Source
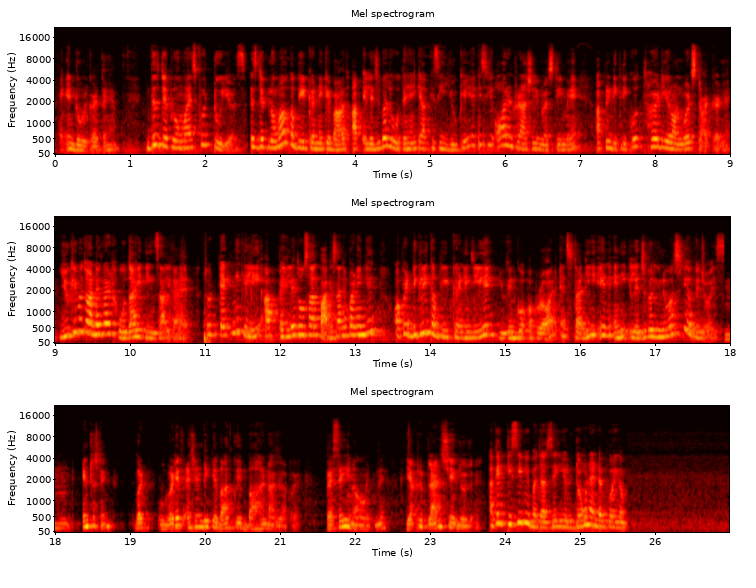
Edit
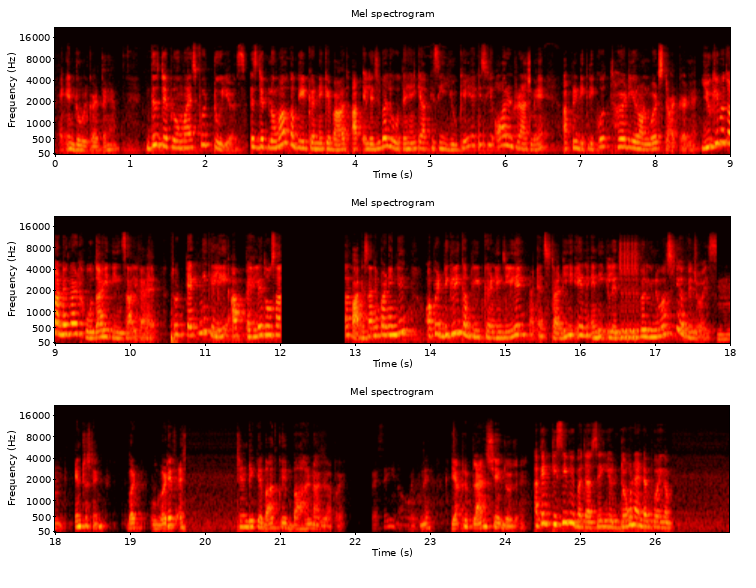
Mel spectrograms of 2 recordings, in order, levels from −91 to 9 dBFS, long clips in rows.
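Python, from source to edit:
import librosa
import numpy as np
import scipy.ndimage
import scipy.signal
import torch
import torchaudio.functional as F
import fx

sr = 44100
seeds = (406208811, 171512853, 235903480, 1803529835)

y = fx.edit(x, sr, fx.cut(start_s=6.33, length_s=0.44),
    fx.insert_silence(at_s=12.44, length_s=0.86),
    fx.cut(start_s=14.9, length_s=0.72),
    fx.stutter(start_s=16.82, slice_s=0.05, count=5),
    fx.insert_room_tone(at_s=19.82, length_s=0.7),
    fx.fade_down_up(start_s=21.16, length_s=1.11, db=-22.5, fade_s=0.18), tone=tone)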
